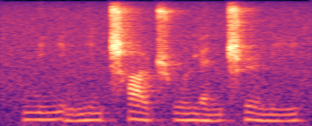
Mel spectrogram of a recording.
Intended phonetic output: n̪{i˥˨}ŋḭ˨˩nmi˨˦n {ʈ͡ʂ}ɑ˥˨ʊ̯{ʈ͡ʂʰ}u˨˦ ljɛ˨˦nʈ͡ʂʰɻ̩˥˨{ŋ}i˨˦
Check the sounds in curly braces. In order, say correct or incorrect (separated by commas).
incorrect, incorrect, correct, incorrect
